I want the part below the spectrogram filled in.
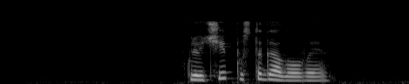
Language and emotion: Russian, neutral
